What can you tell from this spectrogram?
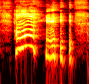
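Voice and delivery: high-pitched mock villain cackle; imitated cackle. Chucky while he's taking photos, high imitated cackle. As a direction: cackle high like a mischievous doll.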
